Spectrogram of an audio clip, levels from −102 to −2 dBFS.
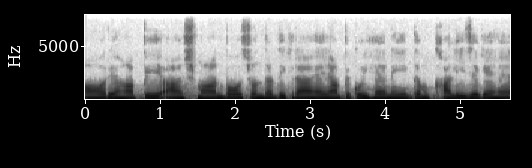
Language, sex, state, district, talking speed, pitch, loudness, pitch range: Hindi, female, Uttar Pradesh, Jyotiba Phule Nagar, 190 wpm, 180 Hz, -10 LUFS, 175-180 Hz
